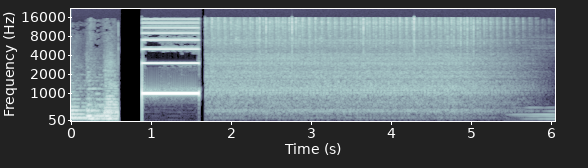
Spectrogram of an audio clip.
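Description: Music cuts off abruptly, then a single loud, steady electronic beep lasting under a second. A faint hiss follows and fades away, and low sustained string notes begin near the end.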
